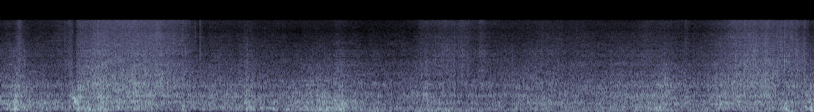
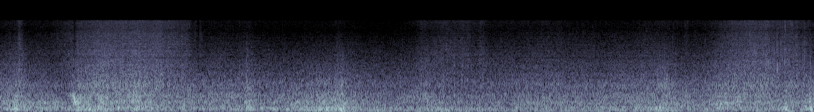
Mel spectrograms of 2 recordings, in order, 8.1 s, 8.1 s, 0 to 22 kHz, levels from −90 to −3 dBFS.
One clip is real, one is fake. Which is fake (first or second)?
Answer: first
